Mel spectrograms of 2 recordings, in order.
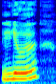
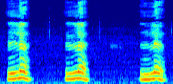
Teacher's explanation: Коли ми вимовляємо цю польську ль, язик займає проміжну позицію між зубами і піднебінням, тобто торкається зверху до ясен. Над зубами л.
